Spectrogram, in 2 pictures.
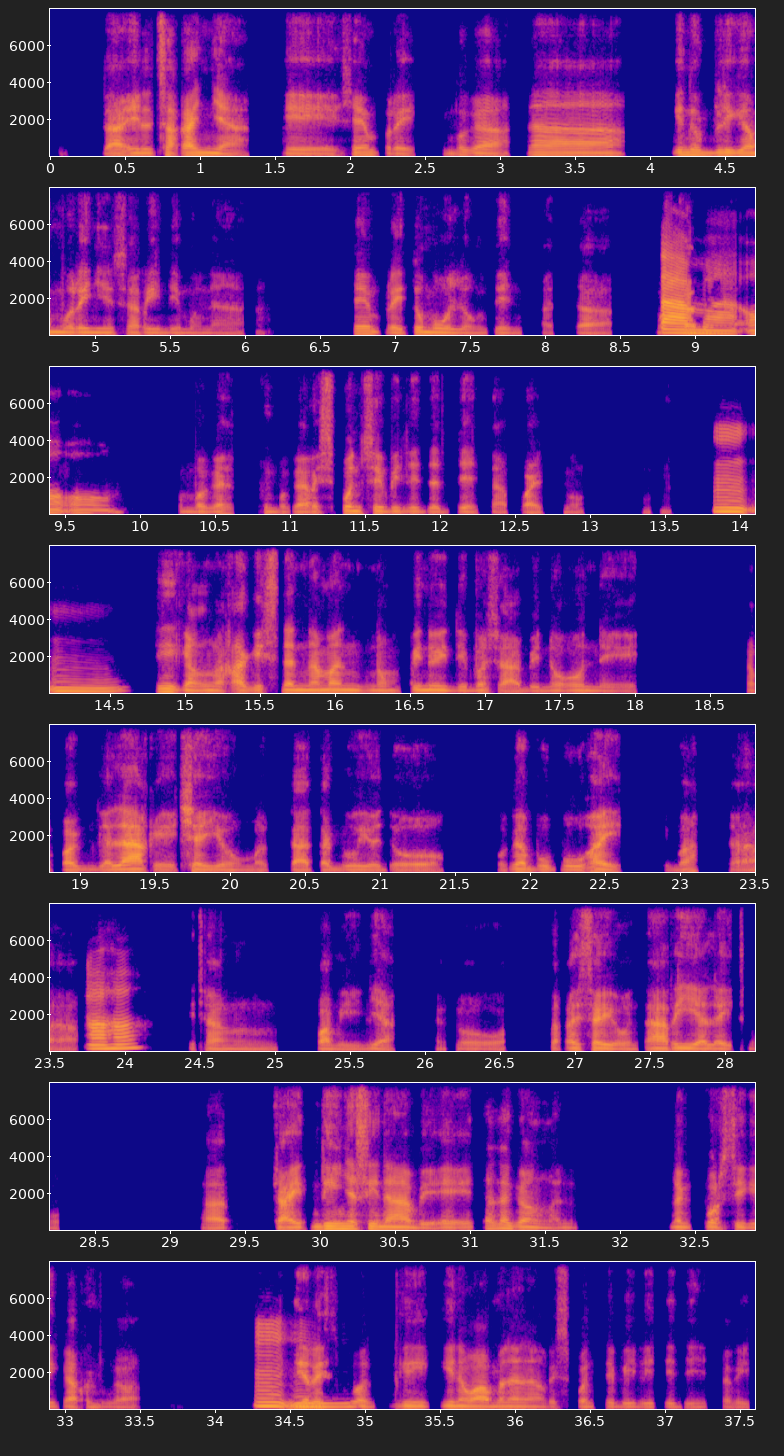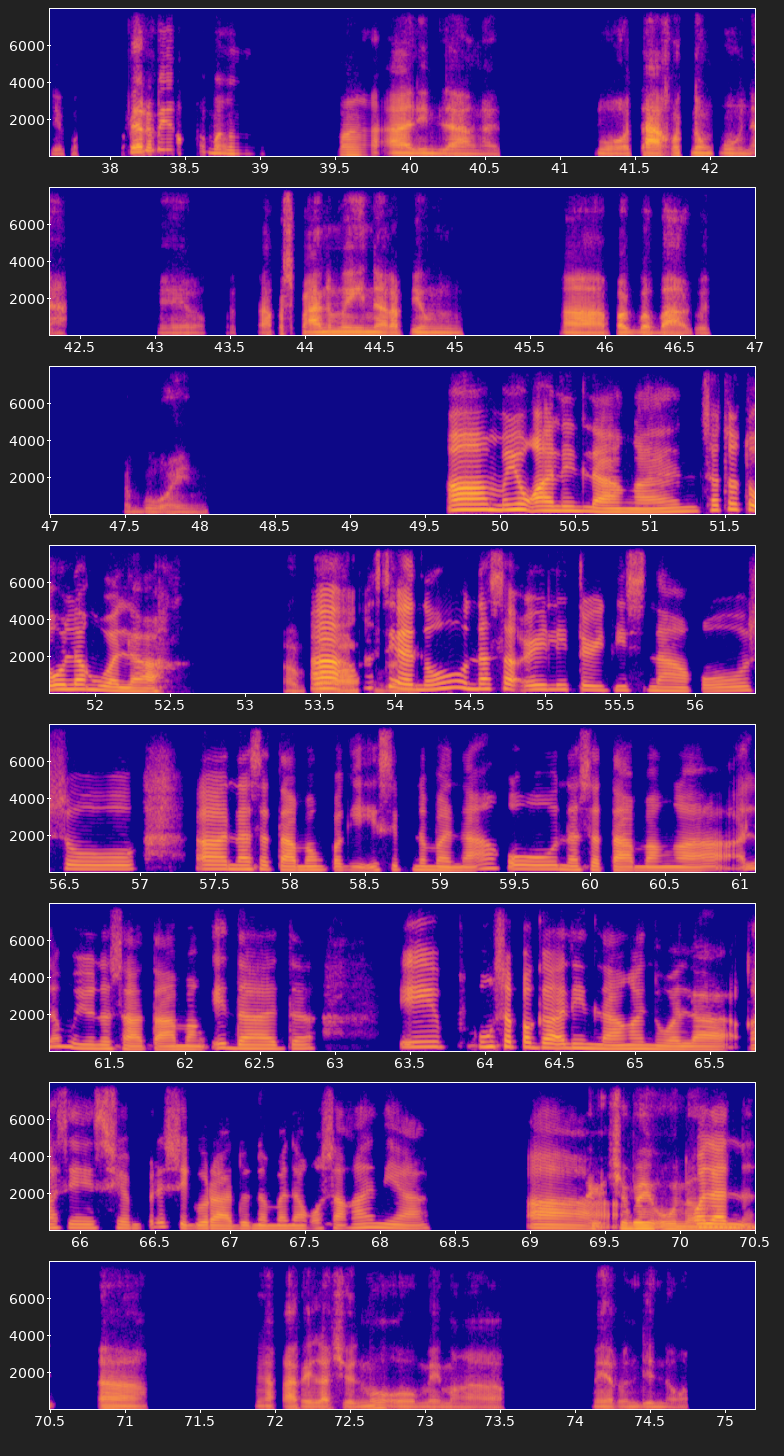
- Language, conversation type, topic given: Filipino, podcast, Sino ang bigla mong nakilala na nagbago ng takbo ng buhay mo?
- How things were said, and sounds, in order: "ang" said as "kang"; unintelligible speech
